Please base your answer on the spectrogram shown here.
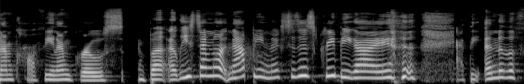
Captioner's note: chuckles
